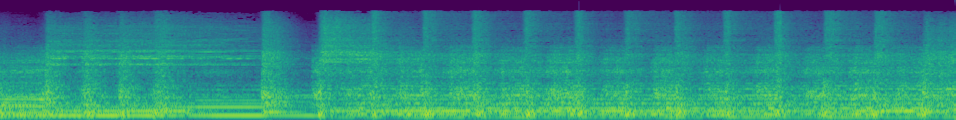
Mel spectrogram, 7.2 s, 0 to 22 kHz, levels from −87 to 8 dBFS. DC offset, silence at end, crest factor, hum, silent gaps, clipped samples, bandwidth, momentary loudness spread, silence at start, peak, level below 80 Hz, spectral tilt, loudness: under 0.1%; 0 s; 10 dB; none; none; under 0.1%; 16 kHz; 3 LU; 0 s; 0 dBFS; -26 dBFS; -5 dB/octave; -10 LUFS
